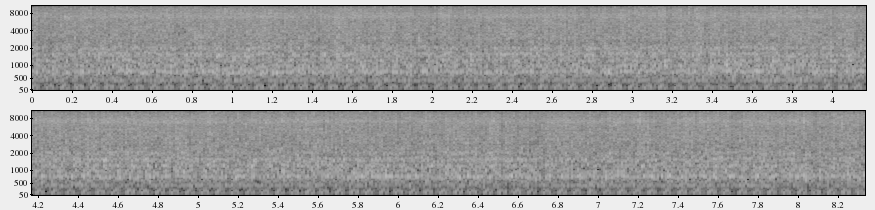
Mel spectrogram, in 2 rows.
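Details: Husqvarna 54-inch deck zero-turn mower, long stored in a shed, first start on a new battery: steady, even chug with regular beat, no knocks or misses; runs pretty good, normal running.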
